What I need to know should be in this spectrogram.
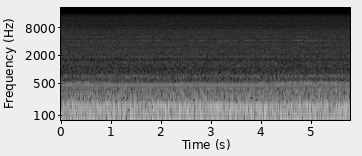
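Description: A jet engine hums steadily with a deep rumble, heard from inside an aircraft cabin.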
